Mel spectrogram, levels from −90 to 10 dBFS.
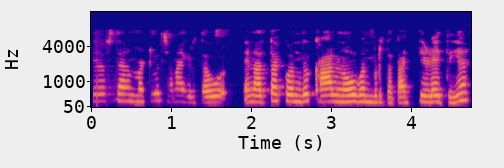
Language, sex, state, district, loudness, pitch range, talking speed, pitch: Kannada, female, Karnataka, Bellary, -17 LUFS, 230-260 Hz, 175 wpm, 240 Hz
